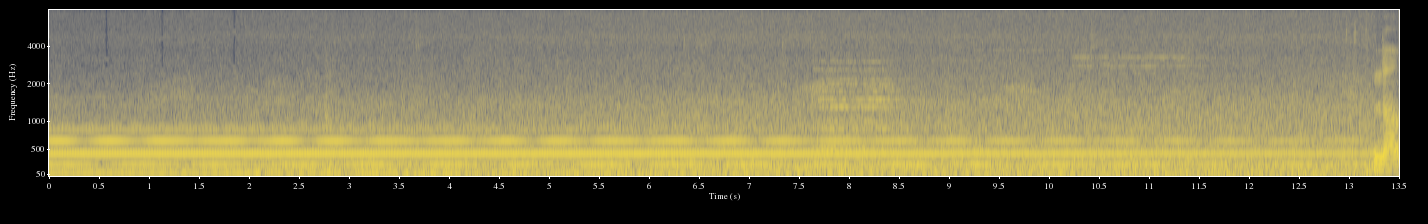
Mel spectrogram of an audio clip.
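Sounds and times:
singing bowls droning: 0.0s - 13.4s
bright shimmer: 7.4s - 11.2s.

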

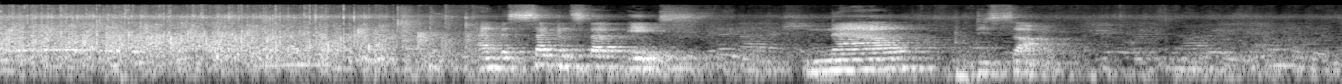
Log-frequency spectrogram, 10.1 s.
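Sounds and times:
audience clapping hands: 0.0s - 3.6s
speech: 3.6s - 5.2s, 6.1s - 8.0s.

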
